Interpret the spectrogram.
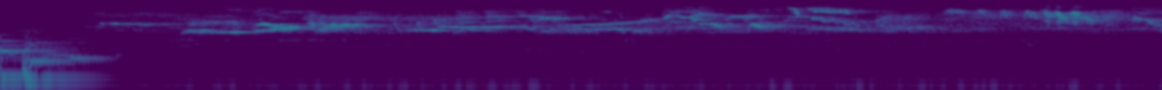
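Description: A plucked-string music phrase dies away in the first half second, then a fairly faint chorus of songbirds chirping and singing, many short overlapping calls.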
